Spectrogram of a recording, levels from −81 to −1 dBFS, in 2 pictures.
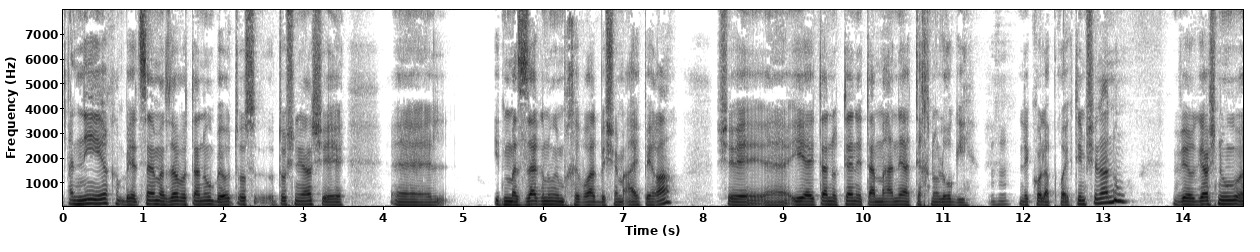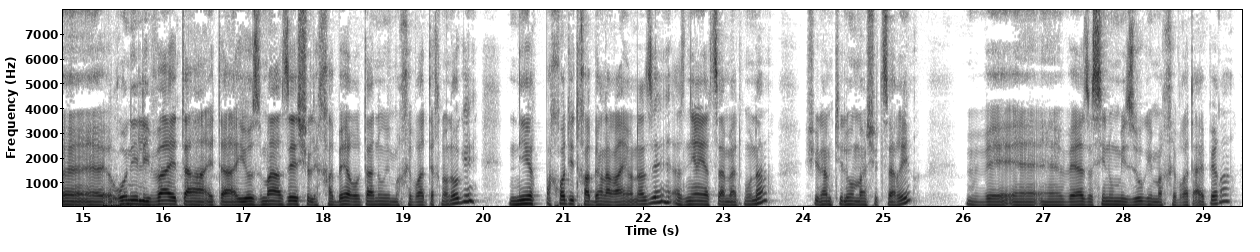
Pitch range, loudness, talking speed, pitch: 120-140 Hz, -14 LUFS, 105 wpm, 130 Hz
